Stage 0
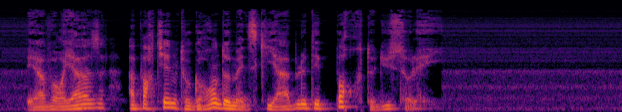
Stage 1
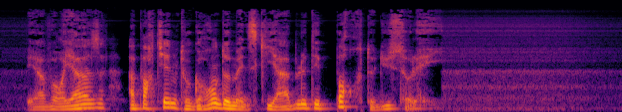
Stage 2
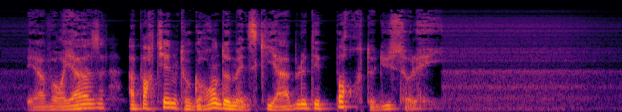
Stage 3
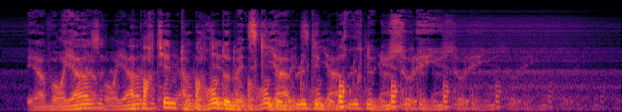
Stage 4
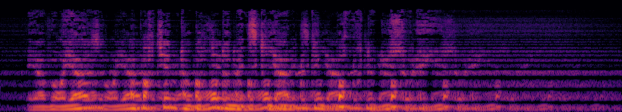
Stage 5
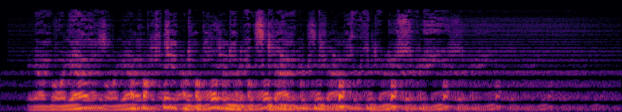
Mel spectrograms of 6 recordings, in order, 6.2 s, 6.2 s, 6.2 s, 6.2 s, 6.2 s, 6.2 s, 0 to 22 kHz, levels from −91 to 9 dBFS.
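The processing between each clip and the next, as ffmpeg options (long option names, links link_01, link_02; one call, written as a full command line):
ffmpeg -i in.wav -af "dynaudnorm=framelen=110:gausssize=11:maxgain=9.5dB,volume=1dB" out.wav
ffmpeg -i in.wav -af "lowshelf=frequency=190:gain=-3.5" out.wav
ffmpeg -i in.wav -filter_complex "[0:a]asplit=2[link_01][link_02];[link_02]adelay=522,lowpass=frequency=2100:poles=1,volume=-4dB,asplit=2[link_03][link_04];[link_04]adelay=522,lowpass=frequency=2100:poles=1,volume=0.41,asplit=2[link_05][link_06];[link_06]adelay=522,lowpass=frequency=2100:poles=1,volume=0.41,asplit=2[link_07][link_08];[link_08]adelay=522,lowpass=frequency=2100:poles=1,volume=0.41,asplit=2[link_09][link_10];[link_10]adelay=522,lowpass=frequency=2100:poles=1,volume=0.41[link_11];[link_01][link_03][link_05][link_07][link_09][link_11]amix=inputs=6:normalize=0,volume=-1dB" out.wav
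ffmpeg -i in.wav -af "afftfilt=real='re*eq(mod(floor(b*sr/1024/230),2),0)':imag='im*eq(mod(floor(b*sr/1024/230),2),0)':win_size=1024:overlap=0.75,volume=-3.5dB" out.wav
ffmpeg -i in.wav -filter_complex "[0:a]acrossover=split=1600[link_01][link_02];[link_02]adelay=70[link_03];[link_01][link_03]amix=inputs=2:normalize=0" out.wav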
